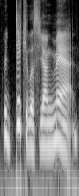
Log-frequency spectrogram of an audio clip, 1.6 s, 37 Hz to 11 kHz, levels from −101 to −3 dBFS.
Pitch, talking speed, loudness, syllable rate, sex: 180 Hz, 115 wpm, -17 LUFS, 4.1 syllables/s, female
